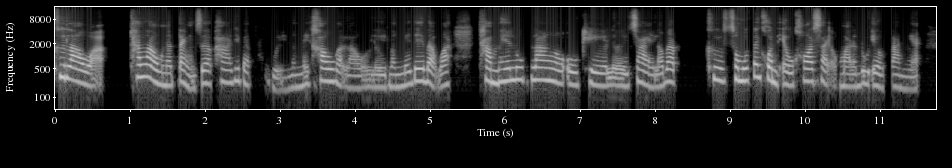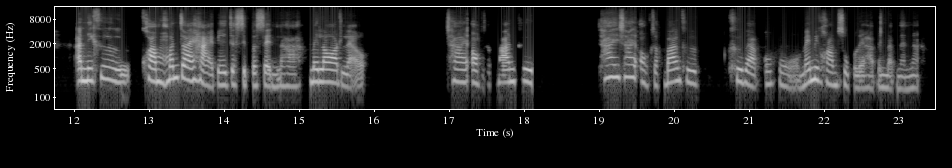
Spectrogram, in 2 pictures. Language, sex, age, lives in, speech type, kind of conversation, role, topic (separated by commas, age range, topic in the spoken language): Thai, female, 30-34, Thailand, conversation, podcast, guest, วัฒนธรรมไทยส่งผลต่อการแต่งตัวของคุณอย่างไร?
